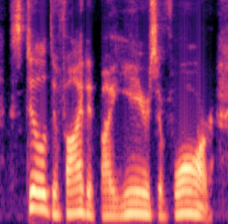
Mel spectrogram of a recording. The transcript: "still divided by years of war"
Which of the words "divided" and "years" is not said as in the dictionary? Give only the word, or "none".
none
